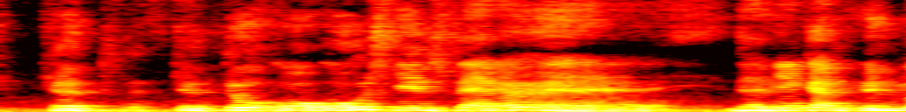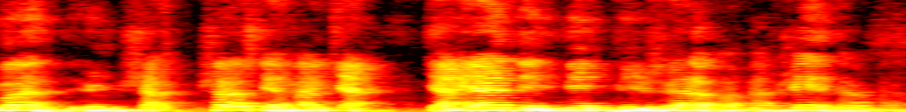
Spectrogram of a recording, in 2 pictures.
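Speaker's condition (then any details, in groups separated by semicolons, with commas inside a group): Cerebral palsy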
